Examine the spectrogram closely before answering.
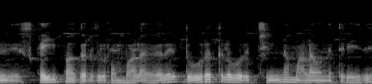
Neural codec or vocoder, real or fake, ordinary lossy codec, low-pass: none; real; none; 7.2 kHz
